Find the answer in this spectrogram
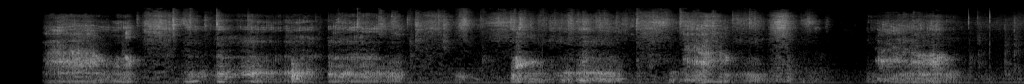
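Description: French bulldogs growling as they play-fight over a toy ball, in a near-continuous run of growls with a short break about eight and a half seconds in.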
